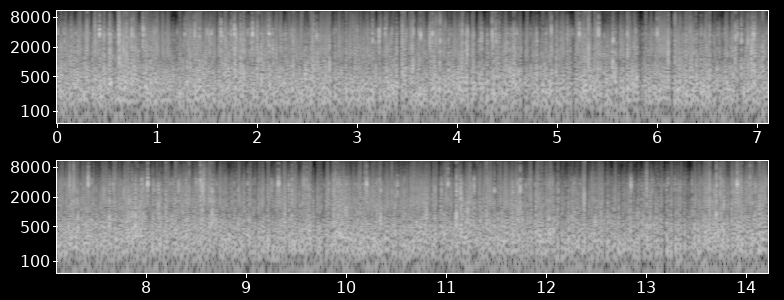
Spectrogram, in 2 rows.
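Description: Road bike rattling hard over rough cobblestones at about 30 km/h: a loud, steady clatter of countless small jolts, with wind noise on the microphone.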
